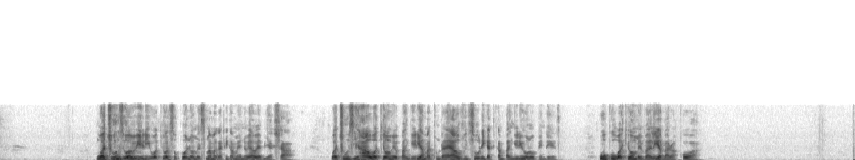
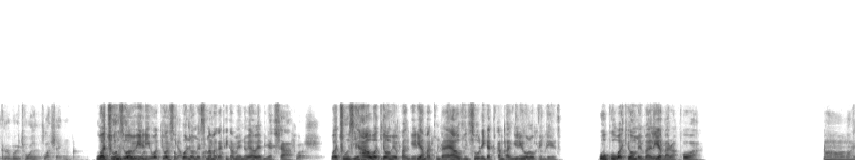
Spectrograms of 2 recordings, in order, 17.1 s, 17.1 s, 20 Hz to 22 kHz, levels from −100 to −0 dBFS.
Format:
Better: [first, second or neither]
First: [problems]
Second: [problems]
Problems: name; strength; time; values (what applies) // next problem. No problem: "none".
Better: first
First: none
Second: noise reduction (neural mask model Resemble Enhance denoiser)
